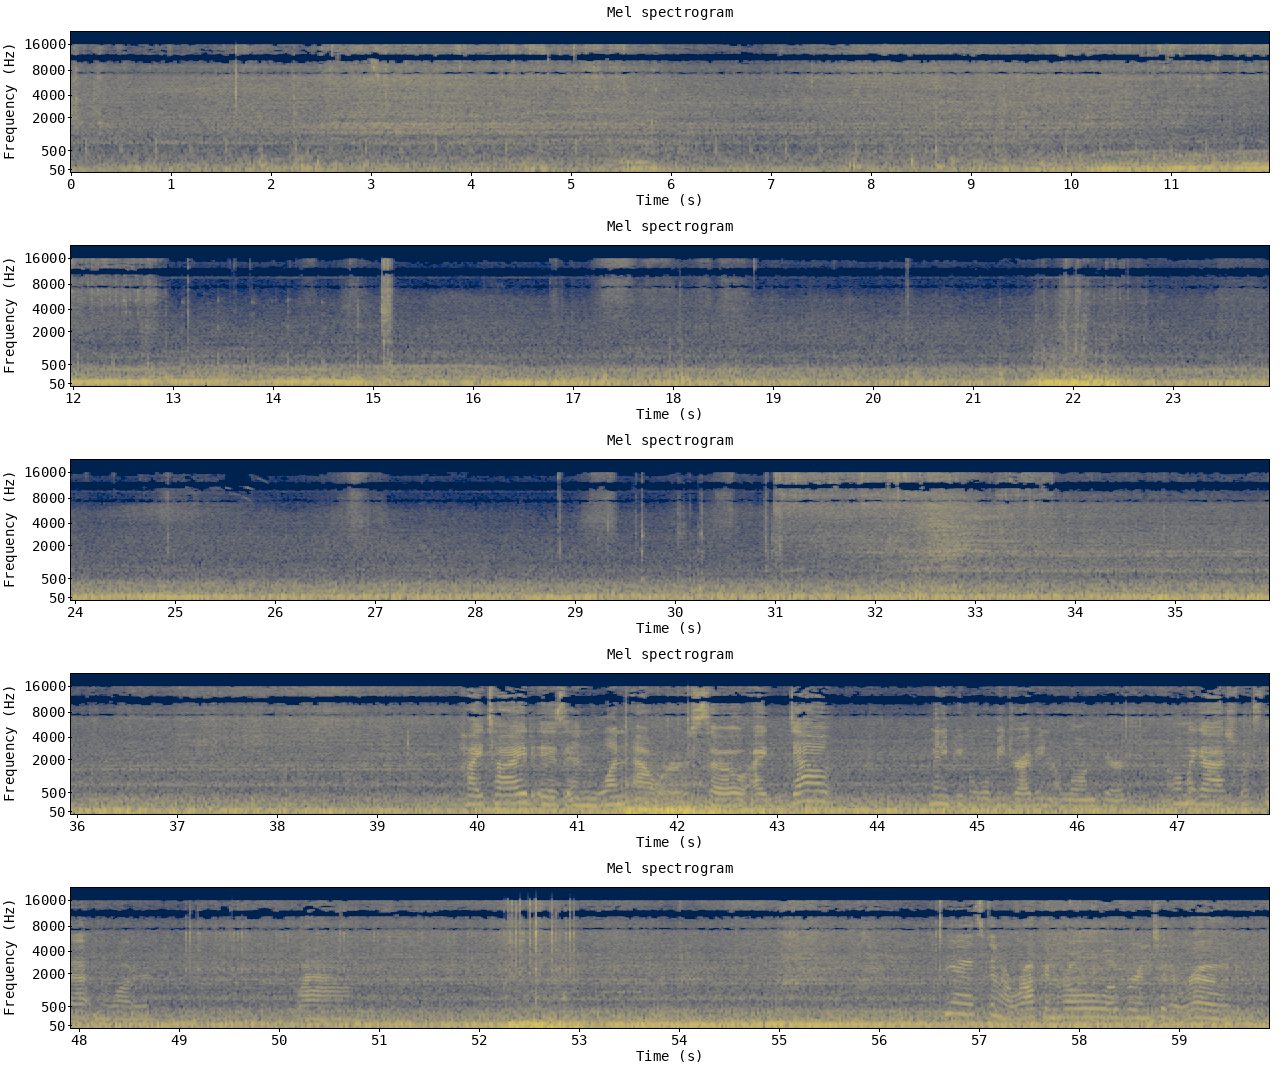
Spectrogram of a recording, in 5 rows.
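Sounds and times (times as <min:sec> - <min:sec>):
car engine and tyres on wet road: 0:00.0 - 0:59.9.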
